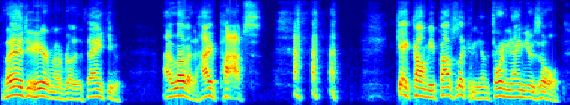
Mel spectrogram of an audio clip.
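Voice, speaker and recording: A man's voice: fairly high pitch, animated, unhurried, long pauses, fairly bright tone. A man in his sixties hosting a casual motivational livestream outdoors on an island, upbeat and chatty as he greets viewers. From United States. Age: 60s. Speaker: livestream host. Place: outdoors on an island in heavy rain. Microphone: phone held in vertical mode.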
